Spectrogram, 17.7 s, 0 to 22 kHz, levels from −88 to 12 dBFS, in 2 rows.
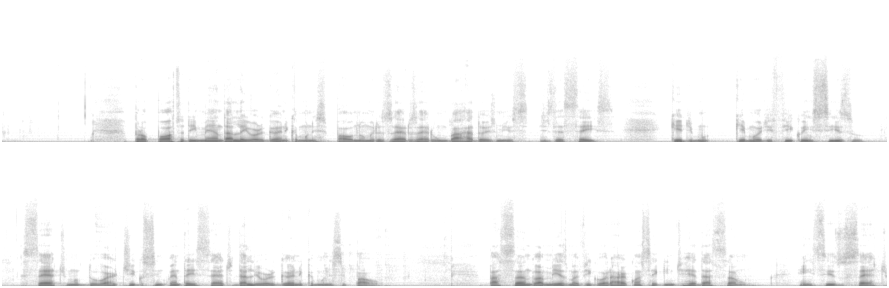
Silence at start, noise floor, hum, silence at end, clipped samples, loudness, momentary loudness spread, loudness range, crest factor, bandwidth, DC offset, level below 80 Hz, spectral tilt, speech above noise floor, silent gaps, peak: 0 s; -65 dBFS; none; 0 s; under 0.1%; -43 LUFS; 15 LU; 4 LU; 20 dB; 13 kHz; under 0.1%; -54 dBFS; -7.5 dB/octave; 24 dB; none; -22 dBFS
